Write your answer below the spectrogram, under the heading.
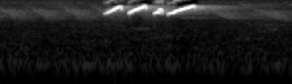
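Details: Snowy-browed flycatcher song: a thin, very high phrase of four quick upslurred notes, all within half a second, over a faint low hum.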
